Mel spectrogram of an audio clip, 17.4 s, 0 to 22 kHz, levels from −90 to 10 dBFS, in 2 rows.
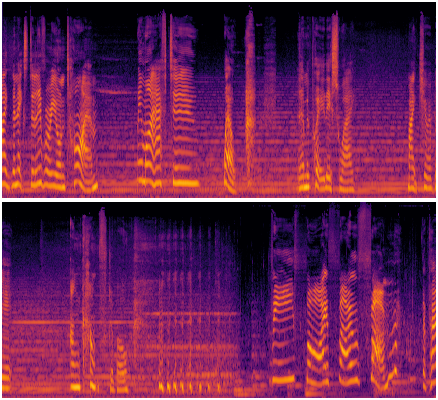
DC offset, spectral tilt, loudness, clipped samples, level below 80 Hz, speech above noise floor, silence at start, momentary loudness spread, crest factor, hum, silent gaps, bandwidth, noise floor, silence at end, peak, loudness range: under 0.1%; -4 dB/octave; -14 LUFS; under 0.1%; -52 dBFS; 21 dB; 0 s; 19 LU; 14 dB; none; none; 18 kHz; -35 dBFS; 0 s; -2 dBFS; 6 LU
